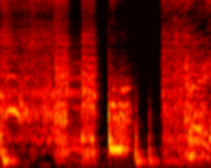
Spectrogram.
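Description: K-pop dance track playing, an electronic beat under group vocals, with a short cut-out about a second in.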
